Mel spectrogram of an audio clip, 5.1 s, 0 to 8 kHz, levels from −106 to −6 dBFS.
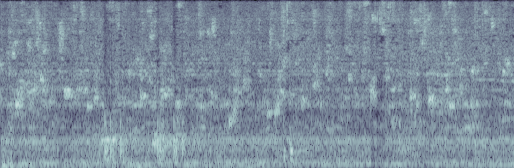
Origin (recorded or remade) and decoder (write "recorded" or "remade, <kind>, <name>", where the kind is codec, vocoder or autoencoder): recorded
